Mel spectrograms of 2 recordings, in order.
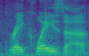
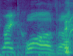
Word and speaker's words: Rayquaza: And if so, and if it is Bahamut, probably Bahamut versus Rayquaza, which apparently is the right way to pronounce it, so don't come at me for that. That shit's Rayquaza.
